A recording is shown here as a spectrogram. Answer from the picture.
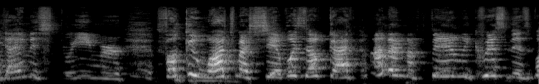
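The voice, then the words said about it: Mocking impression of a bratty rich kid. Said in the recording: “It was a classic rich kid stereotype... I don't really know what that impression was”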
